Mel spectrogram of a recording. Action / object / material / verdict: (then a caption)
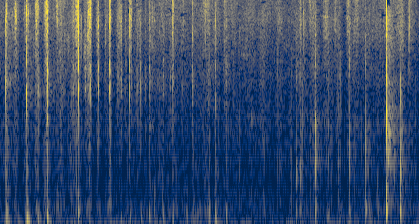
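tap / metal aerosol can / metal / none. A tall, hollow, pressurized metal aerosol can of shaving foam, held close to the microphone, is tapped with gloved fingertips. About twenty quick, soft taps in an irregular rhythm make dull low knocks with brief bright clicks that die away almost instantly. One louder tap lands near the end.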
